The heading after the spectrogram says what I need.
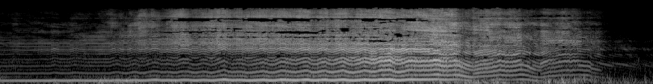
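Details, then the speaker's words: Taylor RC 35cc reed-valve two-stroke in the Punisher RC car, newly installed, tuning at fairgrounds: high-revving buzz wavers up and down though throttle held wide open; surging at full throttle, won't idle, owner suspects carburetor and plans to swap it. "it sounds like I'm letting off the [Music] throttle I had it pin the whole time"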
